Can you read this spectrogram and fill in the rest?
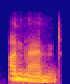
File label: "unmanned", Indian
